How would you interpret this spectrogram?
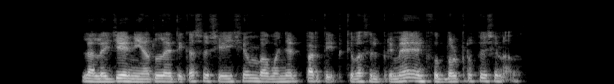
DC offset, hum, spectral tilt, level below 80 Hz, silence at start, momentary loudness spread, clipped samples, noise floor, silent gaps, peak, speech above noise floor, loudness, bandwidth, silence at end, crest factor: under 0.1%; none; -7.5 dB/octave; -64 dBFS; 0.8 s; 8 LU; under 0.1%; -82 dBFS; none; -2 dBFS; 62 dB; -20 LUFS; 11.5 kHz; 0.95 s; 18 dB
